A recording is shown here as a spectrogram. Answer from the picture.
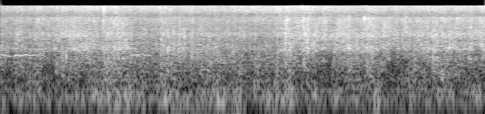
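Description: Heavy wind-driven rain pouring down onto a waterlogged street, with gusts buffeting the microphone in a low rumble. The downpour stays steady throughout.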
